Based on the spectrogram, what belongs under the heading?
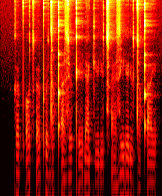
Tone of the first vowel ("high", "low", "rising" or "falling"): rising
